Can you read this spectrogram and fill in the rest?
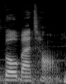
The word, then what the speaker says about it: Beauxbatons: Just Beauxbatons. – Beauxbatons. – You don't have to say but you don't pronounce the S.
